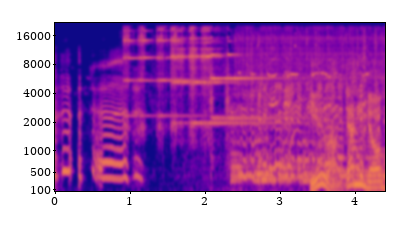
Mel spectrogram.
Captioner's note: bells ringing; laughing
